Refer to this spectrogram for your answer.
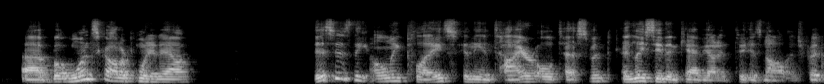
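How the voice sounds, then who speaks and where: A normal speaking voice from a man, medium in pitch, with lively intonation and a moderate pace. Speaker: Bible teacher. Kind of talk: lecture.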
